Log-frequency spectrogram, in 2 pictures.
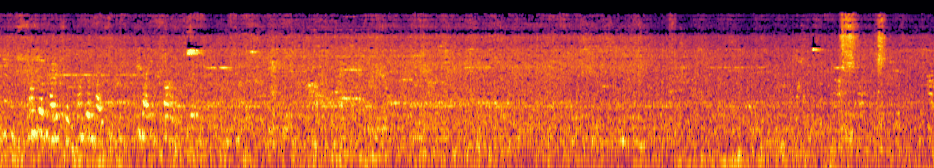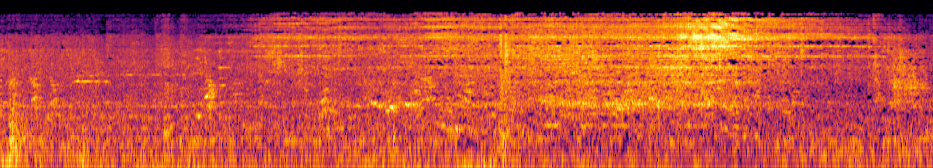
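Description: Machines hum steadily in a large room.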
